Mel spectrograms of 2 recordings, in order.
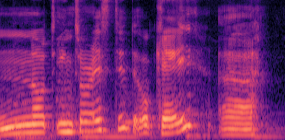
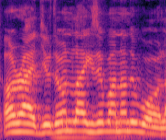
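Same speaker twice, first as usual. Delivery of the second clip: ordinary delivery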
